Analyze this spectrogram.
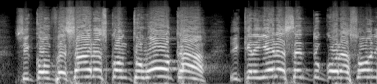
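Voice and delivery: high, loud, slow scripture shout; fervent full-voiced proclamation; shouted recitation. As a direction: shout the verse out word by word. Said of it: "Y yo empecé a gritar".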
